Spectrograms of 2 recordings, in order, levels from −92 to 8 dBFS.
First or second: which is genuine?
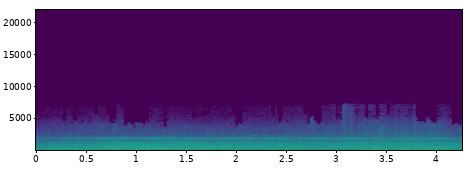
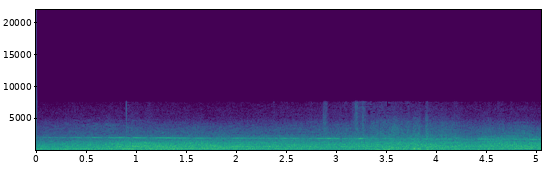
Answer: second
